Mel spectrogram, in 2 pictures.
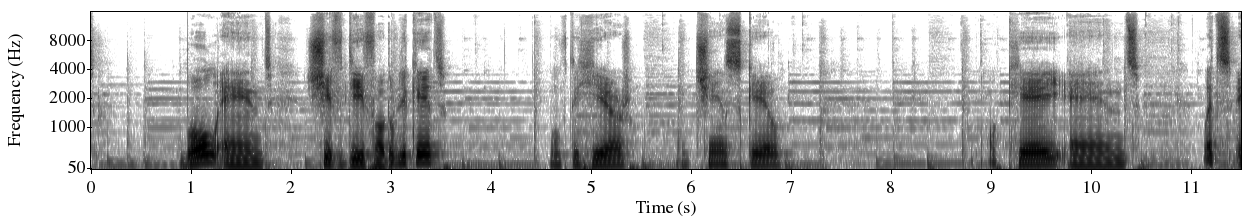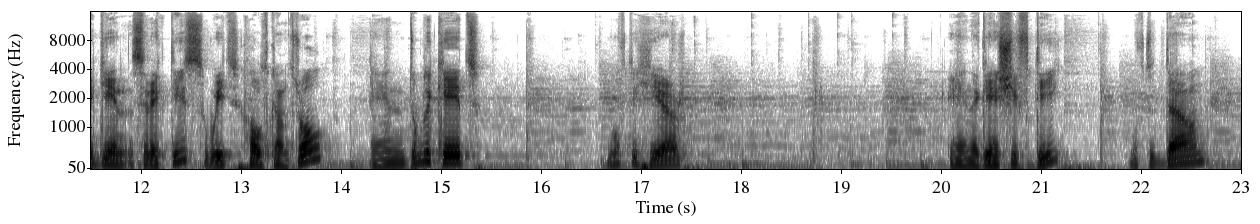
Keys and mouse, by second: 2.4 shift+d, 3.1 Escape, 6.0 s, 7.1 click, 8.1 click, 9.1-9.9 drag, 10.3-10.7 drag, 13.2-13.6 drag, 14.4 shift+d, 15.8 Escape, 17.8-18.3 drag, 18.8-19.1 shift+drag, 19.3 click, 20.6 shift+d, 20.9 Escape, 22.8 s.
